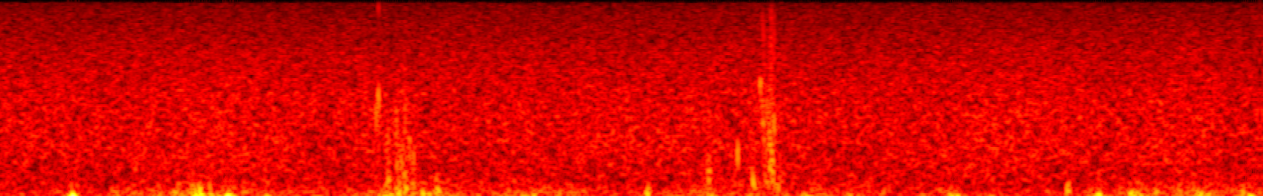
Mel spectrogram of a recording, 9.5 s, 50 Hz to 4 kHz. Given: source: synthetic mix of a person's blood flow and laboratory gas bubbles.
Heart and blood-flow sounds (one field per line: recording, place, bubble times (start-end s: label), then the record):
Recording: Doppler ultrasound of blood flow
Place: subclavian vein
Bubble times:
2.81-3.18 s: bubbles
5.32-5.38 s: bubbles
5.52-5.60 s: bubbles
5.64-5.91 s: bubbles
From the record:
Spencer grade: 2 (many but less than half of the cardiac periods contain bubble signals, singularly or in groups)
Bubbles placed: anywhere in the cardiac cycle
